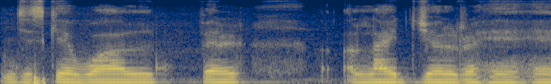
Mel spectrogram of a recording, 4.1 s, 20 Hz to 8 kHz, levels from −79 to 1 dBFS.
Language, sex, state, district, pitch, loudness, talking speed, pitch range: Hindi, male, Arunachal Pradesh, Papum Pare, 95 Hz, -16 LUFS, 100 wpm, 95-100 Hz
